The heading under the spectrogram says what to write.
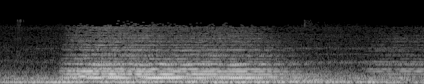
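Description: A loud, sustained whistle blast, rich and reedy like a train whistle, holding steady for several seconds over a low rumbling background, with no voices.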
